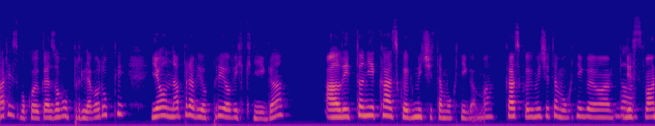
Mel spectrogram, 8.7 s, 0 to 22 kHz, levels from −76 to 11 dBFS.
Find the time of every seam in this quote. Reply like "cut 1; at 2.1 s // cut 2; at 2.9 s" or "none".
none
